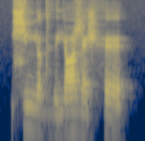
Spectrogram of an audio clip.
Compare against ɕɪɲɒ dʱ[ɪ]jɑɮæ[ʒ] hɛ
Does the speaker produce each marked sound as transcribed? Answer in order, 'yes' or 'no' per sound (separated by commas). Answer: yes, yes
